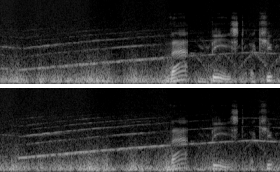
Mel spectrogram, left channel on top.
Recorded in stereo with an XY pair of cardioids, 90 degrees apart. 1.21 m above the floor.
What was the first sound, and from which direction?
A man speaking, 40° left.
